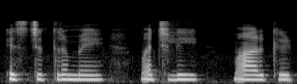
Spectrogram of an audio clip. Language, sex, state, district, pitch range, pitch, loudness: Hindi, female, Madhya Pradesh, Bhopal, 220-230 Hz, 220 Hz, -17 LUFS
